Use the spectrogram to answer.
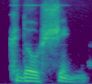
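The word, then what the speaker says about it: קְדֹשִׁים: But because of the im and the shift of the accent, that's going to cause this kamatz to drop to a shva in an open, unstressed syllable, kadoshim.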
